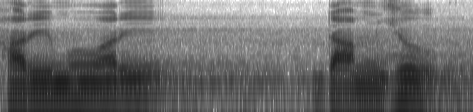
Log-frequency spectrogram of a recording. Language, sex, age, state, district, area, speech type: Bodo, male, 45-60, Assam, Chirang, urban, spontaneous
